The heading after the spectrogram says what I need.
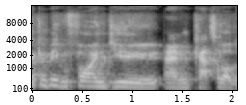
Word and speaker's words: Qatalog: people find you and catalogue online because it's not catalog spelled with a c right it's q a t a log dot and i'm on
